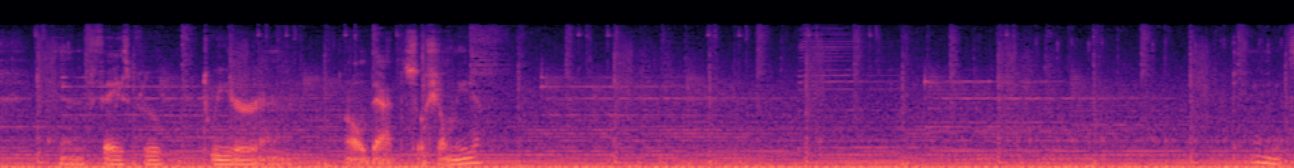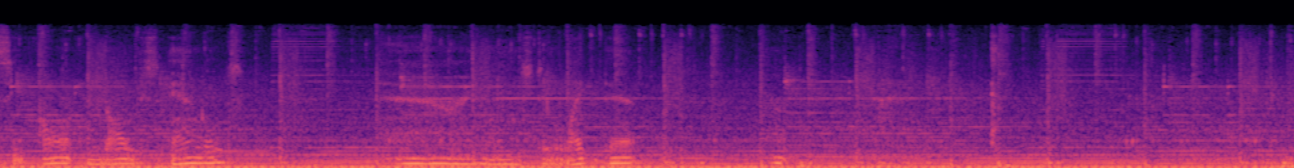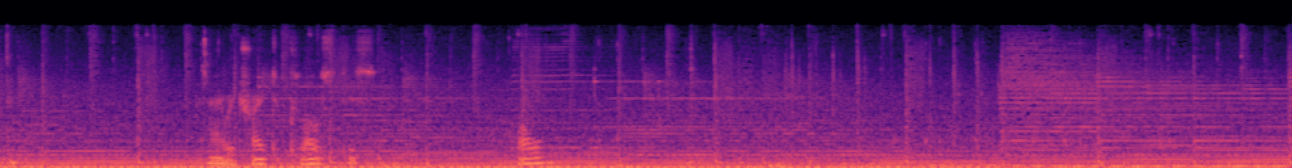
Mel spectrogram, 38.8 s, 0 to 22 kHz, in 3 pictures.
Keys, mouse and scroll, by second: 0.3-2.1 right drag, 0.8 g, 2.1 middle click, 2.9-5.8 right drag, 3.2 g, 4.2 g, 6.0-10.4 right drag, 6.3 g, 7.5 g, 9.0 g, 10.4-15.7 middle drag, 13.0 Tab, 16.8-18.8 middle drag, 18.6 Tab, 18.8-21.6 right drag, 19.9-21.0 middle drag, 21.0 e, 21.4 middle click, 21.8 s, 23.0 o, 23.4 s, 24.3-27.5 middle drag, 25.8 s, 27.8-29.7 middle drag, 28.1 s, 29.7 g, 32.0-33.9 middle drag, 32.8 s, 35.0-36.2 middle drag, 36.9 g, 38.2 Tab.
